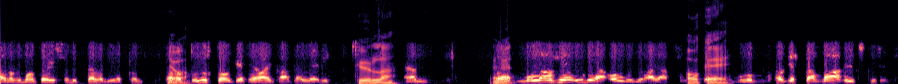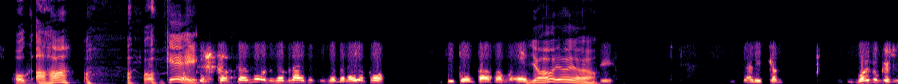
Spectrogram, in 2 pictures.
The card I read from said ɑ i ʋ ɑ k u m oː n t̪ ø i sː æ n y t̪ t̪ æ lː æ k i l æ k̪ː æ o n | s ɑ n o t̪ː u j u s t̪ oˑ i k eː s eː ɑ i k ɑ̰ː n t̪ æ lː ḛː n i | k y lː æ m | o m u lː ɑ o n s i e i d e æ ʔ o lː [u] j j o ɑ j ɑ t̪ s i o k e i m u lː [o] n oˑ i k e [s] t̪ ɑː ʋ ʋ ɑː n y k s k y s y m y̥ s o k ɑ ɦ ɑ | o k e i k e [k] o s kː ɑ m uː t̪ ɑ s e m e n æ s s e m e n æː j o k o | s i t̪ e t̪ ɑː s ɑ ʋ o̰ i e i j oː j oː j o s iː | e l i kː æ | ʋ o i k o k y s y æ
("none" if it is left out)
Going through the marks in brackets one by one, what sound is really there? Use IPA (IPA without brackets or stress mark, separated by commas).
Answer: u, o, s, k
